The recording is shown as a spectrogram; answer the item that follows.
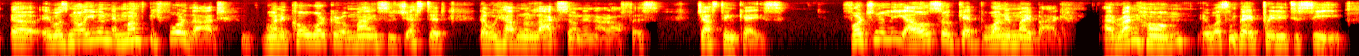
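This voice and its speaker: With a strong non-native accent, a man with a fairly high pitch speaks at a moderate pace. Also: ordinary pitch variation. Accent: heavy foreign. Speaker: council vacancy applicant. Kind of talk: public speech. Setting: online public meeting. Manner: halting.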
